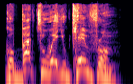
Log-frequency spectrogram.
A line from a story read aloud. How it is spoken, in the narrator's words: she shouted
